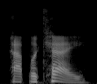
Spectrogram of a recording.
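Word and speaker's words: appliqué: Applique.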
